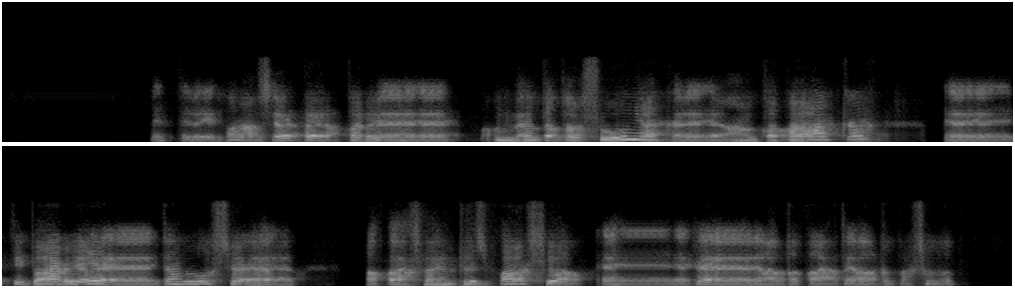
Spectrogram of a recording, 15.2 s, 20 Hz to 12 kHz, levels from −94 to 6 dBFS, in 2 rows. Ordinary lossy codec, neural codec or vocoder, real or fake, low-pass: none; codec, 16 kHz, 0.5 kbps, FreqCodec, smaller model; fake; 7.2 kHz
